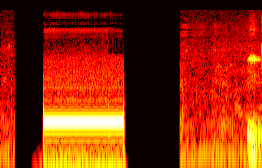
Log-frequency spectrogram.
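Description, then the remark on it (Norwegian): A single steady telephone dial tone sounds for about a second as a phone call is placed, a loud flat electronic hum at one pitch, then stops, followed by faint rustling and a brief noisy burst. “Men nå, nå tror kanskje vi må, må ringe til Josef for å gjør høre litt hva han mener.”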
